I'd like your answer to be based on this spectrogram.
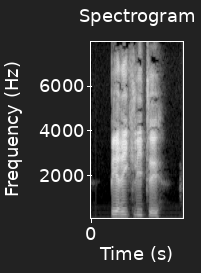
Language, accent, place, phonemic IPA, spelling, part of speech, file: French, France, Lyon, /pe.ʁi.kli.te/, péricliter, verb, LL-Q150 (fra)-péricliter.wav
- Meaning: 1. to be in danger, in peril 2. to go downhill, go to the dogs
